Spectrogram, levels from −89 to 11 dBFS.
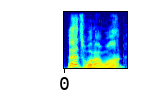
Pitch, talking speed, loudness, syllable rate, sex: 190 Hz, 250 wpm, -16 LUFS, 4.9 syllables/s, male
